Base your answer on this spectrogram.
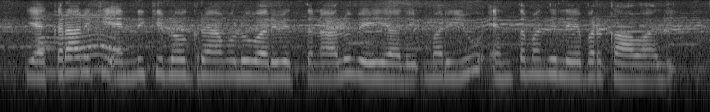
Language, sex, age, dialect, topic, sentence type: Telugu, female, 18-24, Utterandhra, agriculture, question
